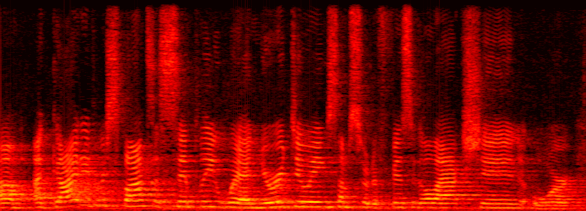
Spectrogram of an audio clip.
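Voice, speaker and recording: Fairly high in pitch, a woman speaks with an American accent amid noticeable background noise and audible room echo. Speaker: law professor. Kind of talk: conference talk. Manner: fast.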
